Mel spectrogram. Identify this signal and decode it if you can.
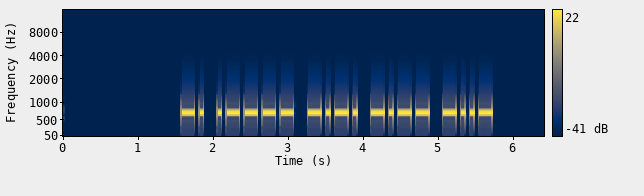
Morse code, heard as a keyed tone, about 24 wpm, 700 Hz. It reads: N1CYX
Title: Speed Racing - USA 1x3 Call Signs 20wpm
